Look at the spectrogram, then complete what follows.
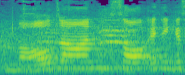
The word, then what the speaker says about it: Maldon: This is Maldon salt, I think is how you say it, but it's like that flaky, chunky salt that is delicious.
